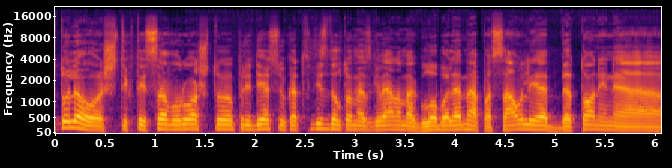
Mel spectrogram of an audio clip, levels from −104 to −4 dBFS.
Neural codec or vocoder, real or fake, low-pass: vocoder, 48 kHz, 128 mel bands, Vocos; fake; 19.8 kHz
